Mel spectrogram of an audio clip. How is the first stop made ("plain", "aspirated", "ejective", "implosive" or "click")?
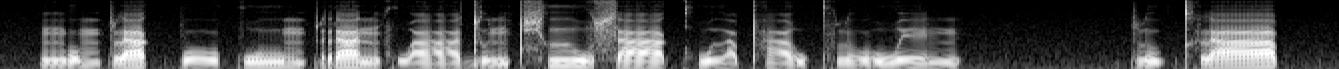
plain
